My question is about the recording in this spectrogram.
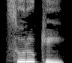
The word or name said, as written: ಸುರುಕಿ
